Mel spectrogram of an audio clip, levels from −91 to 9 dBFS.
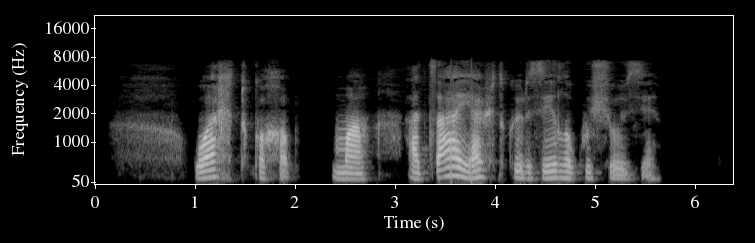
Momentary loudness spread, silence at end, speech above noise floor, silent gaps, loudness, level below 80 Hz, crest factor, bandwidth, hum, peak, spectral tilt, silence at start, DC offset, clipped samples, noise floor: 19 LU; 0.8 s; 25 dB; 0.92-0.98 s, 2.05-2.36 s; -22 LUFS; -64 dBFS; 22 dB; 7.8 kHz; none; -2 dBFS; -5.5 dB/octave; 0.6 s; under 0.1%; under 0.1%; -47 dBFS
